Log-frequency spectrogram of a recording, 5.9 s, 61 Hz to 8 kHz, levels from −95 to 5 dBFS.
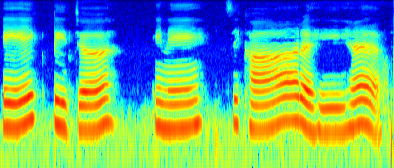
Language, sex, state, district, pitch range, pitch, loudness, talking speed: Hindi, female, Punjab, Fazilka, 190-225 Hz, 205 Hz, -14 LUFS, 60 wpm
